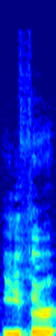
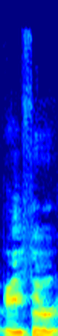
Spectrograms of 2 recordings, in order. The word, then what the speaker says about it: Æther: All three pronunciations are apparently legitimate, ether, ÆTHER, and ÆTHER, but I have now brought some actors on board with this script.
